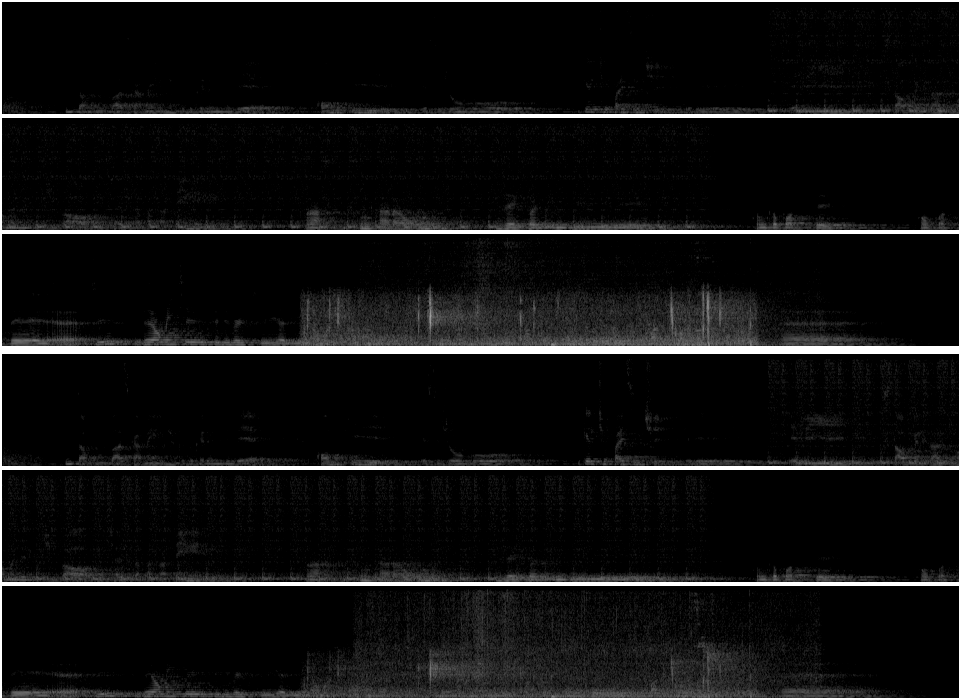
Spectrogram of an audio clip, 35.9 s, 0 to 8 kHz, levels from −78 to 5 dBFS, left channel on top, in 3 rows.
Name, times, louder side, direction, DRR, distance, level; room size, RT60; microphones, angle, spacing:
voice 1, 0.8-3.3 3.6-6.6 7.0-9.4 9.8-14.8, right 1 dB, 85° right, 2 dB, 1.2 m, -57 dB
sound 1, 9.6-20.8, right 1 dB, 35° right, 1.4 m, -56 dB
voice 2, 15.7-17.5 18.1-20.1 21.4-22.4 23.4-28.8 29.3-32.8 33.6-34.7, left 1 dB, 30° left, 5 dB, 0.6 m, -51 dB
sound 2, 27.6-33.4, left 7 dB, 80° left, 0.4 m, -45 dB
sound 3, 28.3-34.2, right 5 dB, 70° right, 0.7 m, -55 dB
11.0 x 10.5 x 4.1 m, 2.7 s
head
